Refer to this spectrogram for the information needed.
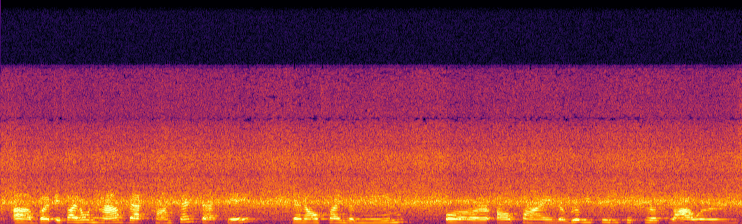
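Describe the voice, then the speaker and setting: There is audible room echo as a woman speaks at a moderate pace. Her pitch is medium and her intonation fairly even. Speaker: plus size model. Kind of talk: casual live-stream interview. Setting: inside a clothing store, Facebook live stream. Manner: naturally loud.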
